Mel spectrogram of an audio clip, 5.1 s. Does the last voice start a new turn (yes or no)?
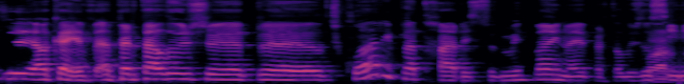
no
